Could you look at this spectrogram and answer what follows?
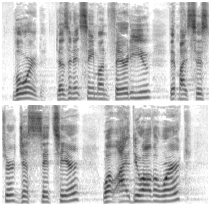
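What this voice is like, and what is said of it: Voices a complaining biblical character. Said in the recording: “Was that a good impression of picking up the tone, probably, of what she's saying?”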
